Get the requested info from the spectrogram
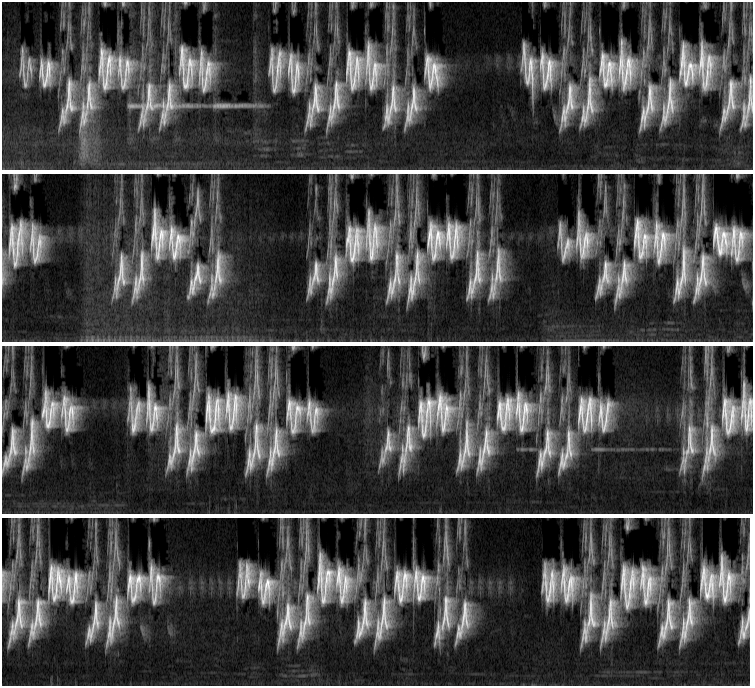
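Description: A great tit singing: repeated bouts of rapid, high, two-note whistled phrases, each bout about two seconds long with short pauses between.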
